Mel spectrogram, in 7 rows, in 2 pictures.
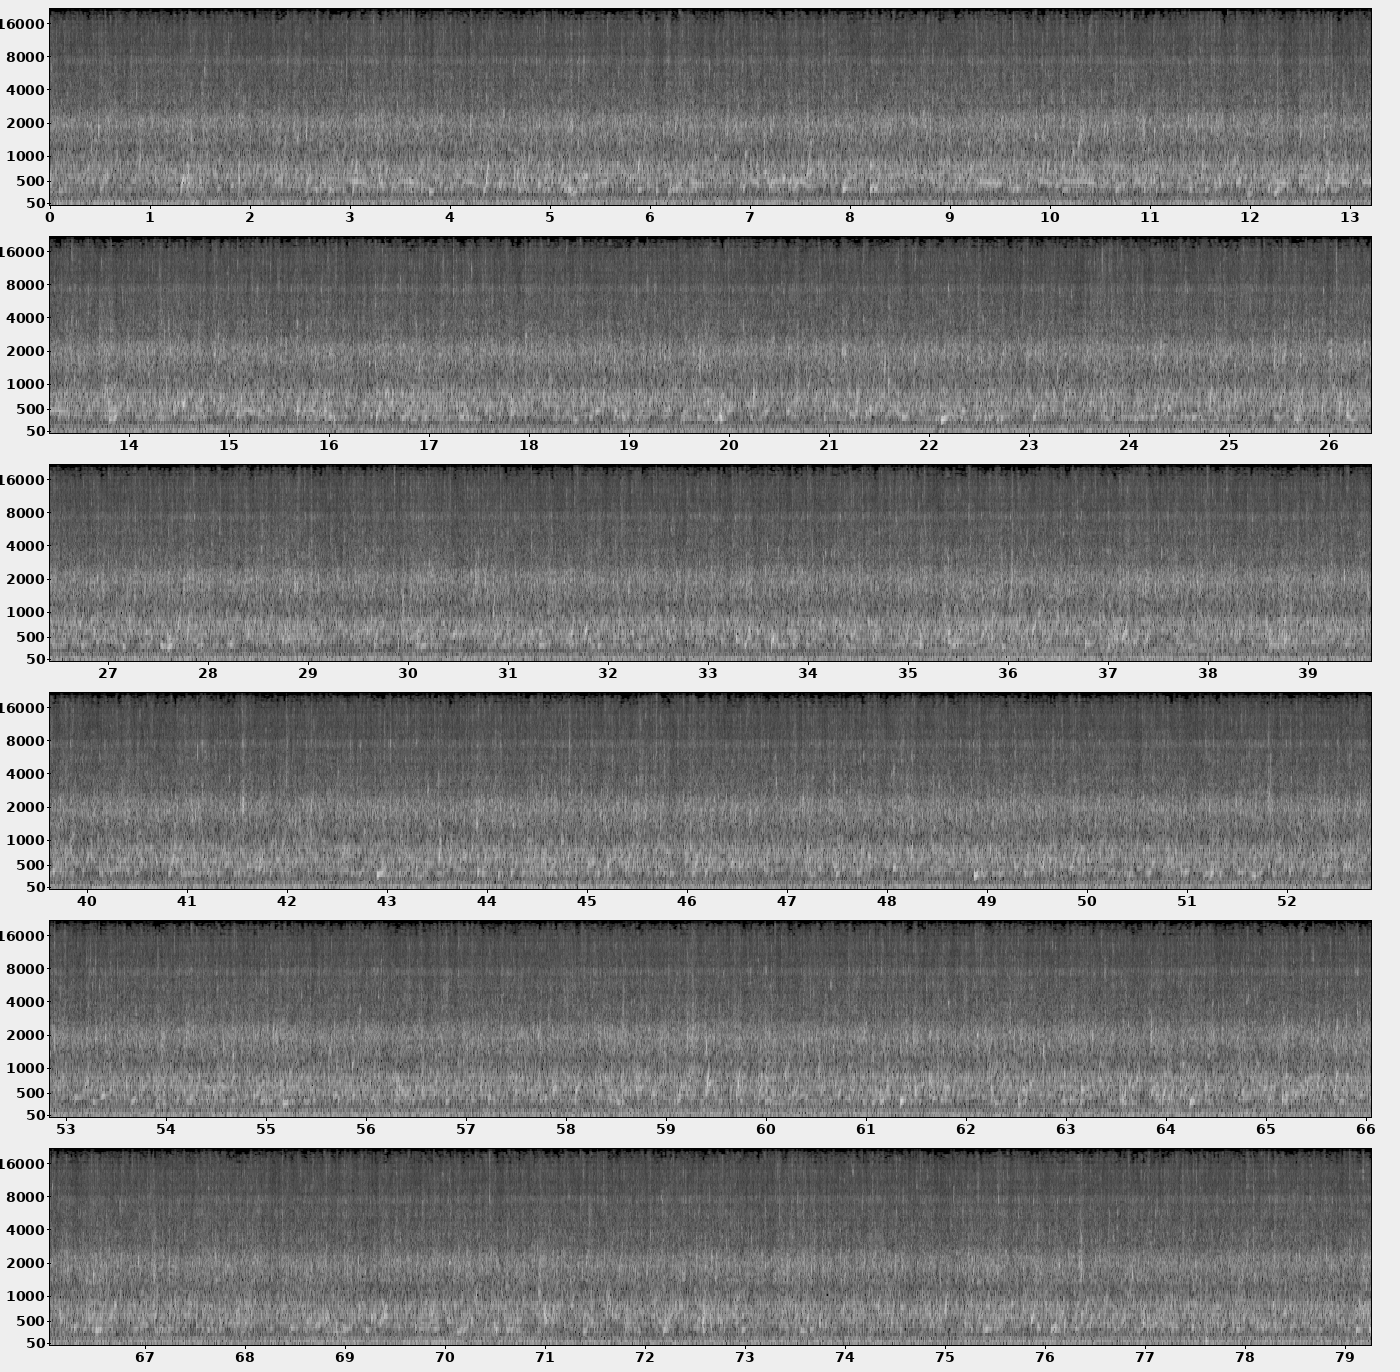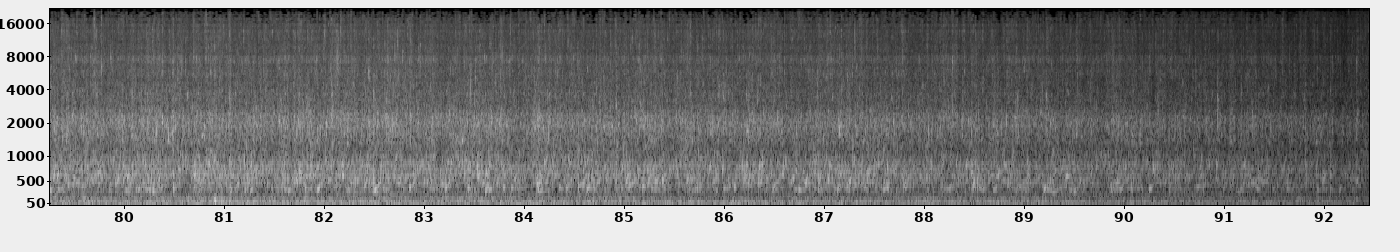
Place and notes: Chastre, Belgique - Houssière river
The small Houssière river, in a bucolic landscape. During all recording, a cat is looking to this strange scene, and is rolling on the ground :)
Chastre, Belgium, 14 August, 20:30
